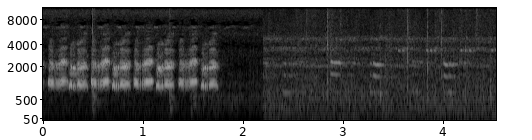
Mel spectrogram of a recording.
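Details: Frog calling with a rapid series of about a dozen short, nasal, harmonic croaks over two seconds, then falling silent while a faint insect hum and scattered clicks continue.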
